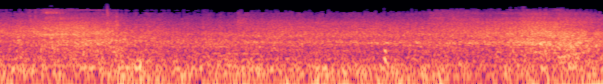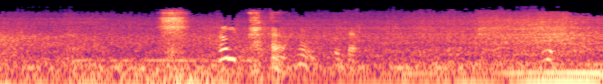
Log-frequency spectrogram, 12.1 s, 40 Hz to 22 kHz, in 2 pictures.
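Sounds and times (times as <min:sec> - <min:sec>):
bicycle tyre and road noise: 0:00.0 - 0:12.0
wind rumble on microphone: 0:00.0 - 0:12.0.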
